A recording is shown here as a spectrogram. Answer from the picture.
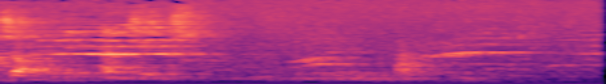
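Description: Faint, high-pitched cries that glide upward in pitch: a short one about a second in, then a longer one that rises and holds near the end.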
